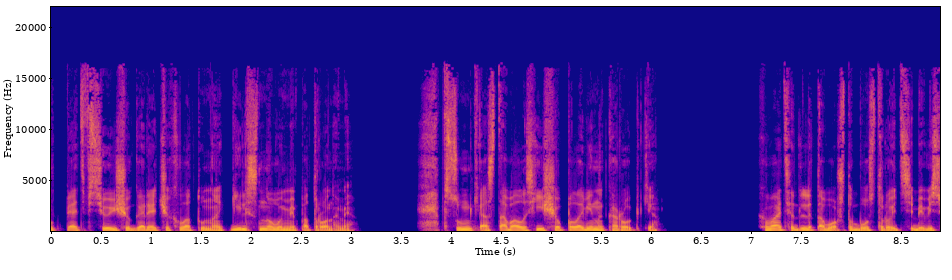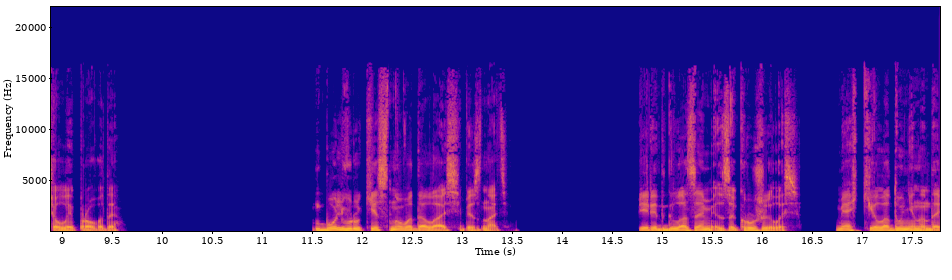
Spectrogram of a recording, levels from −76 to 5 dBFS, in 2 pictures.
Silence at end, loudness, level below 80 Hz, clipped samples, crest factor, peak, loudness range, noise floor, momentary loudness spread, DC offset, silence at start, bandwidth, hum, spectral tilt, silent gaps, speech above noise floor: 0 s; -14 LUFS; -30 dBFS; under 0.1%; 12 dB; -2 dBFS; 3 LU; under -90 dBFS; 9 LU; 0.2%; 0 s; 17 kHz; none; -5 dB/octave; 3.16-3.66 s, 6.23-7.07 s, 9.71-11.51 s, 13.68-14.76 s, 16.48-16.74 s; over 77 dB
